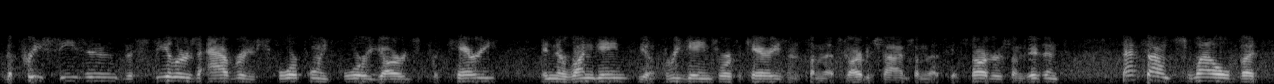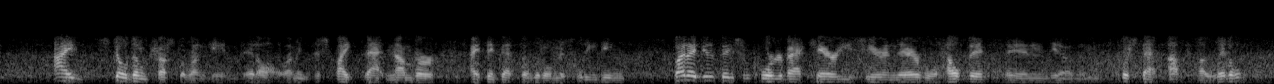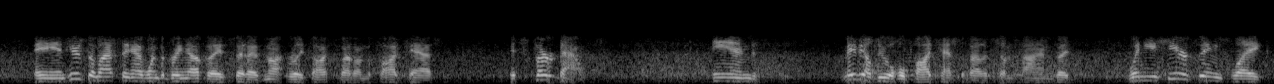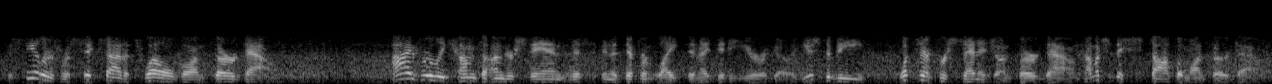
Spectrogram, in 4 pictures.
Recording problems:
phone-call audio; poor line
wind noise on the microphone; occasional gusts; 20 dB below the speech
traffic noise; faint; throughout; 25 dB below the speech

